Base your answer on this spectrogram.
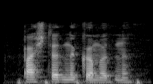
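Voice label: "пасьтӧдны-кӧмӧдны", Komi, male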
